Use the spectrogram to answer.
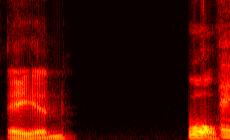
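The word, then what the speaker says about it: Eodwulf: It's like the word aid, like a band aid, but then make it two syllables. Aid. Wolf.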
